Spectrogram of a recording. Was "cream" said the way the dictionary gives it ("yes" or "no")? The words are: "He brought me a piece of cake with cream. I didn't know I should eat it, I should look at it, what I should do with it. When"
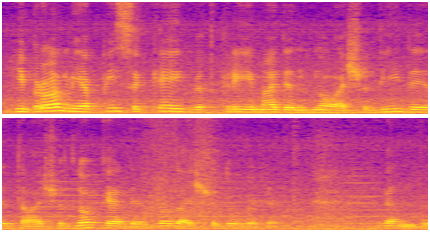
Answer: yes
